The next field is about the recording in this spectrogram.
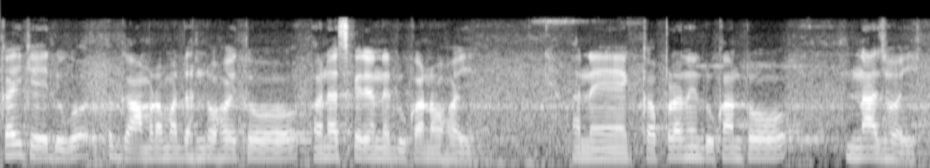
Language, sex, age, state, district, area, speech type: Gujarati, male, 30-45, Gujarat, Narmada, rural, spontaneous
